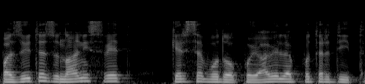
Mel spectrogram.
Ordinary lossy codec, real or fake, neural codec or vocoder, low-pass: none; real; none; none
